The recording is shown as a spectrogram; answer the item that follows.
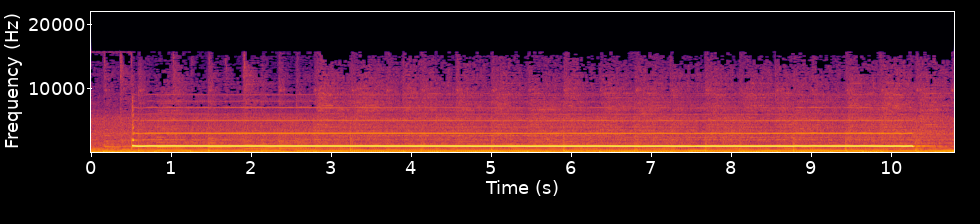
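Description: A recorder (flauta dulce) sounds a single C note in a music lesson, one clear, steady, sustained tone held for about ten seconds, close and loud with no talk.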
